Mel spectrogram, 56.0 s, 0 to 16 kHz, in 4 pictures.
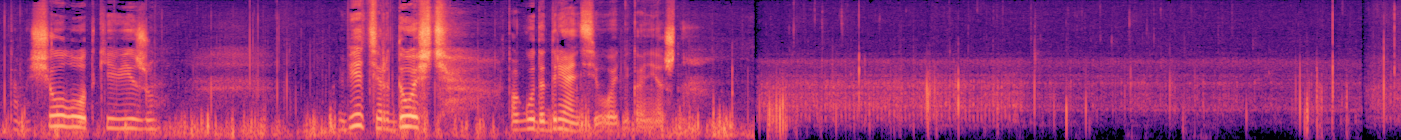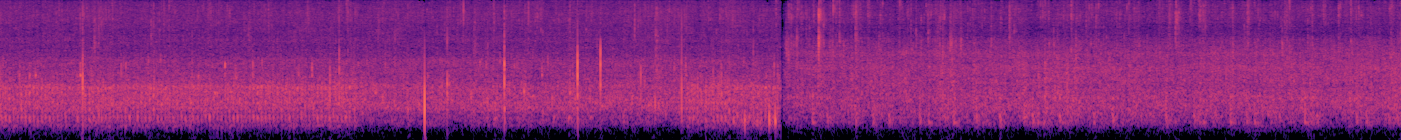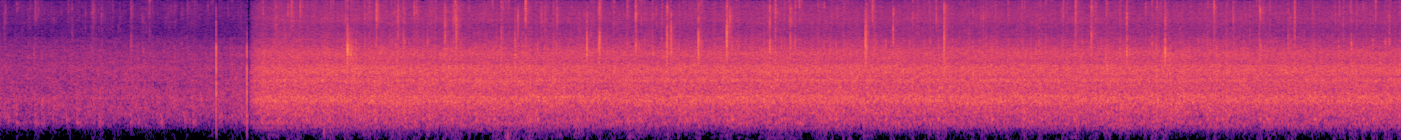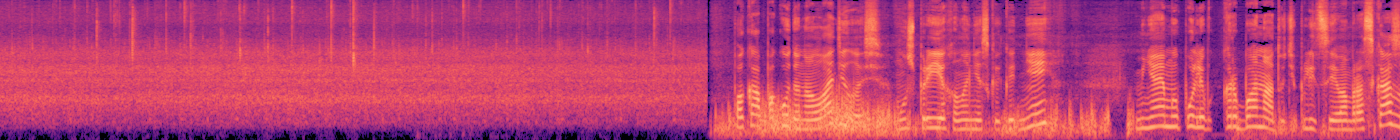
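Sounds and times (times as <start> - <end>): rain falling on puddles: 0.0 - 49.4
single raindrop ticks: 21.8 - 25.8, 31.4 - 37.8, 38.6 - 48.8.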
